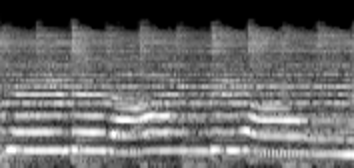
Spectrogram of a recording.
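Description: A woman singing long sustained notes, with instrumental backing under the voice.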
